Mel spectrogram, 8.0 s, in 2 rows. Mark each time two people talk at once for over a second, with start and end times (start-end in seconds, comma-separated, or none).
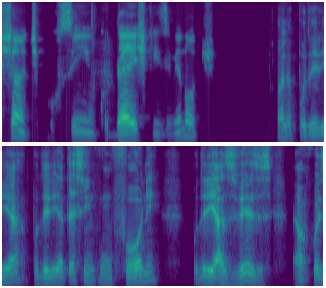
none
